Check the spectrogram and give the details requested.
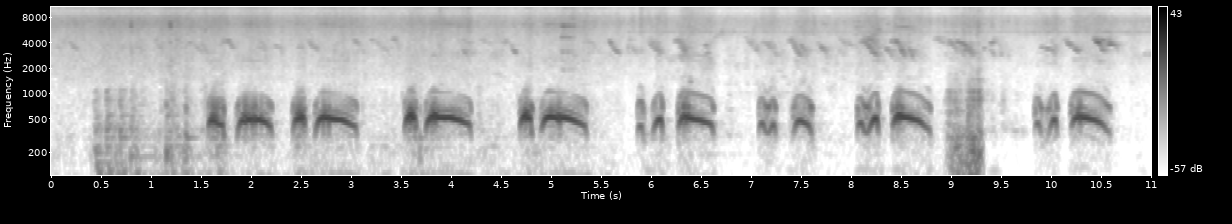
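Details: Spotted dove hen calling to stir males: a long run of low coos, double wavering notes and sliding falling coos, nearly continuous. Rumbling noise comes early on and a sharp thump occurs near the end.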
